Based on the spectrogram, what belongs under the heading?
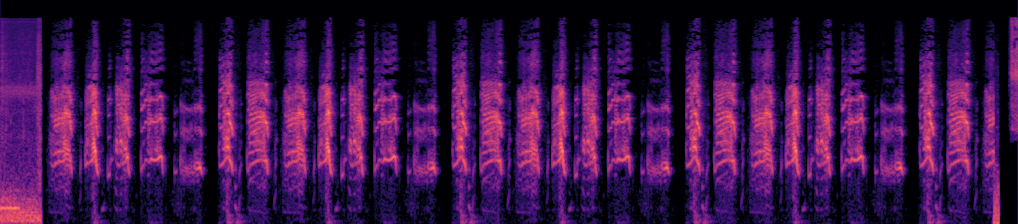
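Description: Young baboon giving a long series of short, high-pitched calls, each bending up and down, about three a second in runs with short pauses.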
